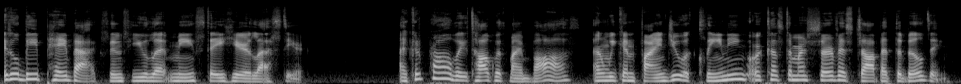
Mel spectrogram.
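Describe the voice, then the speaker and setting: Reassuring, lower-voiced young woman. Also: animated, moderate pace, no room sound. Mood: concerned, practical. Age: young adult. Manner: reassuring, casual. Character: supportive, practical young woman, caring best friend. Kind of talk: audio drama acting.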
